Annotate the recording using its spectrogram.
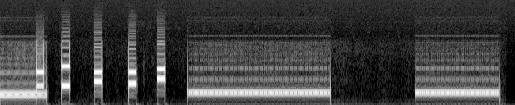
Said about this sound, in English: We're going to dial the phone number for you right now, okay? Great. All right, here we go.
